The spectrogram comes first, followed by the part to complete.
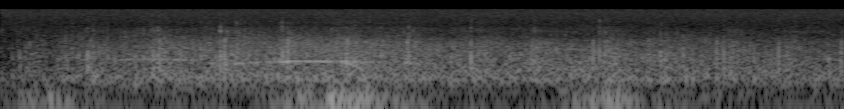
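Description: Faint audience applause: many scattered hand claps blending into a steady patter.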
